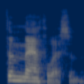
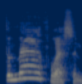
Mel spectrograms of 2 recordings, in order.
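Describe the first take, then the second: First: It sounds serious, without the friendly pitch sweep. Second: It sounds friendly, with pitch sweeping high to low. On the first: "if you say serious, the second one" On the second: "if you say number one ... High to low"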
